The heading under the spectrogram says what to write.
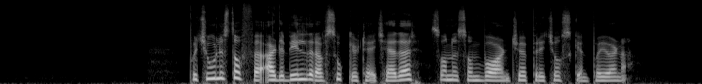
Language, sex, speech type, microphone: Norwegian, female, read, Sennheiser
